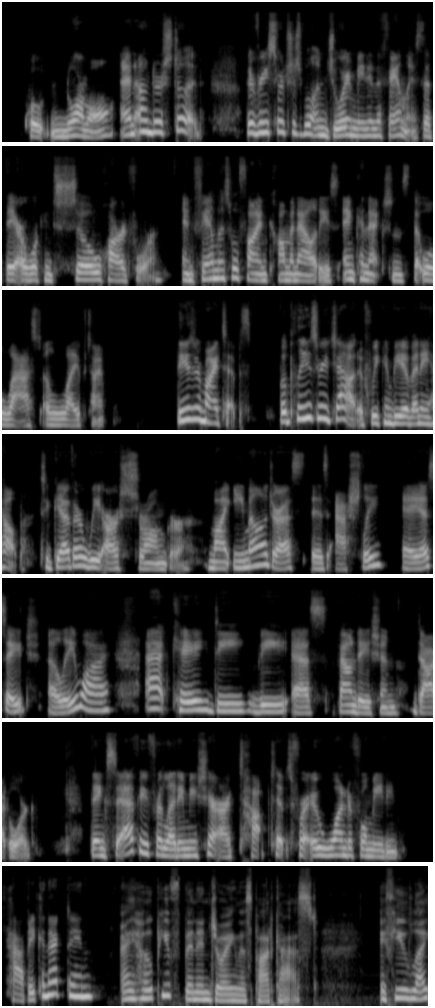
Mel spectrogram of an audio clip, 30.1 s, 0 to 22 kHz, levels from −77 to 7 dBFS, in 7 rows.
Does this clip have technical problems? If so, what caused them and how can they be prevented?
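Yes. A call bitrate drop runs from 1.7 to 6.73 s: the speech turns coarse and muffled, with the high end cut off, which fits the encoder being pushed from about 40 to about 15 kbps for nearly 5 s. Unlike packet loss, there are no gaps or glitches, just steady dulling until quality returns. To prevent it, keep the connection's bandwidth stable and avoid competing uploads so the encoder's bitrate stays up.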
